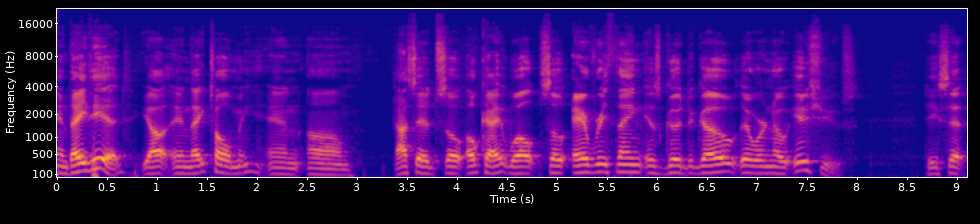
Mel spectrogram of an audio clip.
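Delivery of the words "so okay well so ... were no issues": ordinary talk, nothing marked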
